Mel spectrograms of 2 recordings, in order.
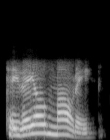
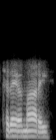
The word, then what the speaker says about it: Te Reo Māori: Okay, how do you pronounce that? – Te Reo Maori. – Te Reo Maori. – Fantastic.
